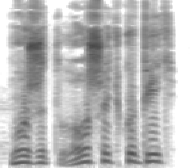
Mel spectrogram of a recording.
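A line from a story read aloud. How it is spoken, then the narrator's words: Whispered suggestion. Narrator (Russian): шепотом предложила Лина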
